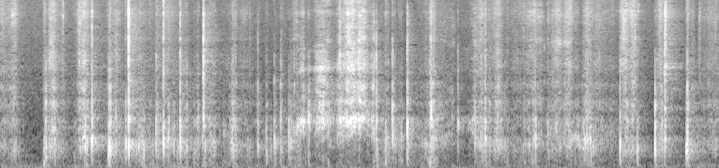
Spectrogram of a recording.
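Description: Long painted nails rapidly tap and scratch the gold metal screw lid and sides of a small, round, white cosmetic jar, likely full, held in one hand. The result is a quick, uneven run of sharp clicks and light scraping, with brief metallic ringing and a midrange tone.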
